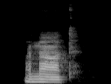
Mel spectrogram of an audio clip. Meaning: orphan
- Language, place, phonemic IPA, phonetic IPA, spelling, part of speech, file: Hindi, Delhi, /ə.nɑːt̪ʰ/, [ɐ.näːt̪ʰ], अनाथ, noun, LL-Q1568 (hin)-अनाथ.wav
